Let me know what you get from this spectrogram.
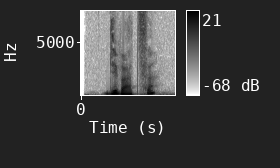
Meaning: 1. to disappear, to get (to another place) 2. to put oneself, to go away 3. passive of дева́ть (devátʹ)
- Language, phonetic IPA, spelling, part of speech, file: Russian, [dʲɪˈvat͡sːə], деваться, verb, Ru-деваться.ogg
